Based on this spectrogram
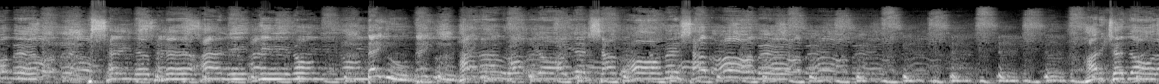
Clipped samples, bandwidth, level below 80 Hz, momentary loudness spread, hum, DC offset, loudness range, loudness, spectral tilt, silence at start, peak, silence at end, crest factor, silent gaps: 0.2%; over 20 kHz; -44 dBFS; 8 LU; none; under 0.1%; 4 LU; -12 LUFS; -3 dB/octave; 0 s; 0 dBFS; 0 s; 12 dB; none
